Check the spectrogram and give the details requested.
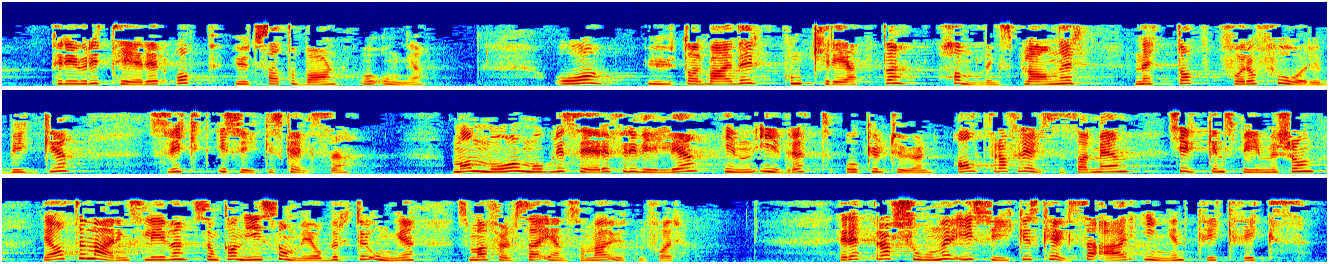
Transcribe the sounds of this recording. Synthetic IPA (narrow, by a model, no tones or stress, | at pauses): pʰɾɪʊɾɪt̪ʰeːɾəɾɔpːʉːt̪sɑt̪ːəbɑːɳɔʔʊŋːə | ɔʉːt̪ɑɾbæɪd̪əɾkʰʊŋkʰɾeːt̪əhɑnd̪lɪŋspʰlɑːnəɾ | nɛt̪ːɔpfɔɾɔfoːɾəbʏɡːə | sʋɪkt̪ɪsyːkɪskhɛlsə | mɑnmɔmʊbɪlɪseːɾəfɾɪʋɪlːɪəɪnːn̩ʔiːd̪ɾɛt̪ːɔkʉlt̪ʰʉːəɳʔɑlt̪fɾɑfɾɛlsəsɑɾmeːənçɪɾkənsbyːmɪʂuːn | jɑːt̪ʰɪlnæːɾɪŋsliːʋəsɔmkɑnjiːsɔmːəjɔbəɾt̪ʰɪlʊŋːəsɔmhɑɾføːlt̪sæɪʔeːnsɔmæɾʉːt̪n̩fɔɾ | ɾɛpɑɾɑʂuːnəɾɪsyːkɪskhɛlsəʔæɾɪŋːənkʰʋɪkfɪks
